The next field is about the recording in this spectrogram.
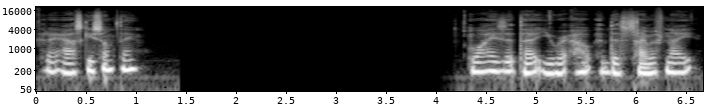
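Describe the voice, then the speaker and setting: A woman playing an injured fallen cupid in an intimate roleplay audio, soft and breathy, with a formal, measured, dryly aloof but curious manner. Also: fairly low pitch, fairly even intonation. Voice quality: soft, breathy, husky with fry. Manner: measured, formal, wordy phrasing.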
